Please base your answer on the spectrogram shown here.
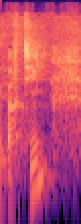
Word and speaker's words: partie: On ne prononce pas le E, on dit juste elle est partie, mais on écrit le E parce qu'il s'accorde avec le sujet.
